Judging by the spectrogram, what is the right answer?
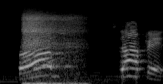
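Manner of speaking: loud, high yell. Telling another player to stop doing something: yelling. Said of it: "Stop yelling at me".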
